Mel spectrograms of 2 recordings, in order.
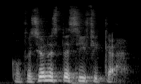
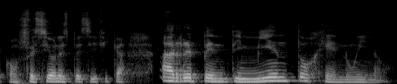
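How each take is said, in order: First: "confesión específica" punched louder, stressing "confesión"; emphatic. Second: Dictating. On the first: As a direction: hit "confesión" hard to drive the point home. ("confesión" acentuada con fuerza) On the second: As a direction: dictate it so they can write it down. (dictando despacio, alargando "específica") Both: Shown as a demonstration. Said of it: "Apúntenla por ahí".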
